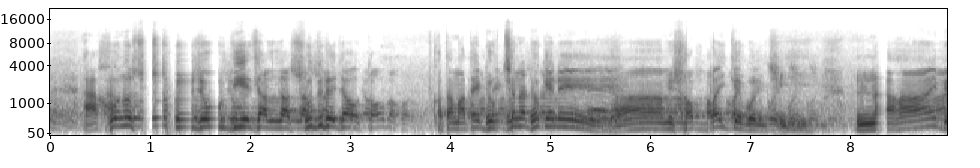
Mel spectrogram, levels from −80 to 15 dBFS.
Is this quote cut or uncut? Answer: cut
